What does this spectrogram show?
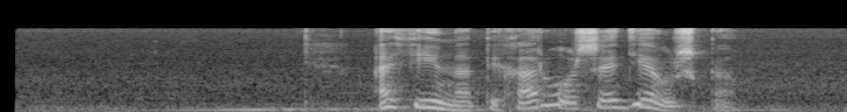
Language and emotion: Russian, positive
